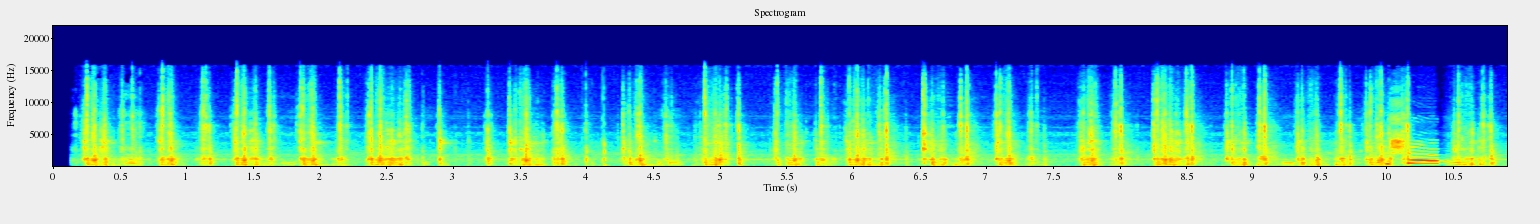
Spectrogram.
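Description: A plastic spinning lion-mane toy on a baby activity gym being spun by hand, clicking rapidly in repeated bursts, about two bursts a second.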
